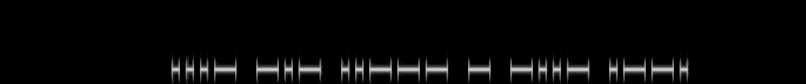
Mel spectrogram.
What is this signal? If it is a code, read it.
Morse code, heard as a keyed tone, about 17 wpm, 700 Hz. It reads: VK2TXP
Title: DXCC-100 Call Signs - 6 Characters - 17wpm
